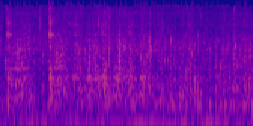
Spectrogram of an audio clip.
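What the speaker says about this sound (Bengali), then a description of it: "এইভাবে ঘি ছাড়তে শুরু করে এই সময় ক্রমাগত নাড়তে থাকতে হবে" Homemade ghee bubbling and frying in a pan while being stirred continuously, a dense steady sizzle with intermittent scraping strokes, close and moderately quiet, no speech.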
